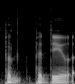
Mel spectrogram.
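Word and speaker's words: Padilha: I believe it's Padilla, because there's an H in there instead of two L's.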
